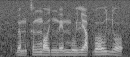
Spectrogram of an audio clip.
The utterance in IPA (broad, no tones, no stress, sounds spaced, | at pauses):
ɓ ə m k ə ŋ ɔ i̯ ŋ͡m e m u lʲ ɑ ɓ o u̯ ʎ o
